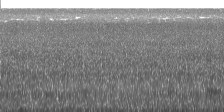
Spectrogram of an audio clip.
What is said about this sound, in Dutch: Alleen hier hebben ze dan wel een hele mooie berg eromheen gebouwd. En extreme windeffecten, hoor je ze?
